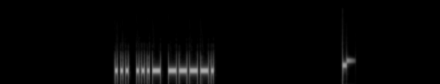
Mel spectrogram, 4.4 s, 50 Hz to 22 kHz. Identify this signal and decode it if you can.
Morse code, heard as a keyed tone, about 44 wpm, 700 Hz. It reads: SV9
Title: Callsign Prefixes for Top 100 DXCC - 45wpm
